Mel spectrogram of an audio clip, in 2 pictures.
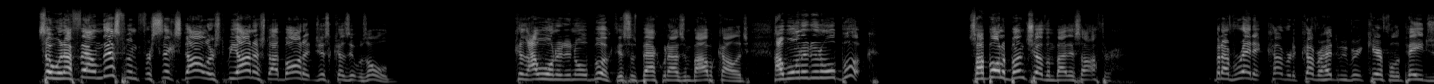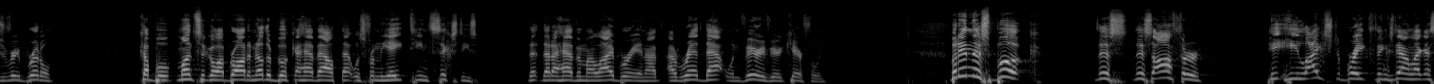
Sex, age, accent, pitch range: male, 30-49, American, 195-265 Hz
